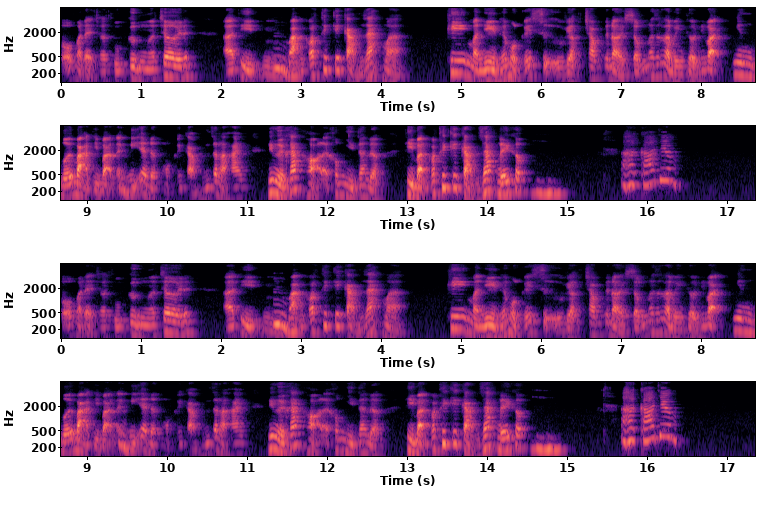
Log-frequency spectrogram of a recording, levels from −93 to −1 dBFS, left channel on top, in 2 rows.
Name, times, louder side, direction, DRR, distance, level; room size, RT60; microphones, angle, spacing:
voice 1, 0.0-1.6 2.0-4.3 4.8-9.9 10.2-11.0 11.3-12.7 13.0-14.5, left 4 dB, 60° left, 0.9 m, -32 dB
voice 2, 2.6-3.0 9.4-9.6 14.5-14.9 15.4-16.4, right 4 dB, 60° right, 0.4 m, -36 dB
4.0 x 3.2 x 3.2 m
head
